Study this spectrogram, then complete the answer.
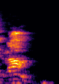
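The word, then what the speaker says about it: wrong: see the following words w r o n g rom while writing we write w but when we pronounce w is not pronounced k n e e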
